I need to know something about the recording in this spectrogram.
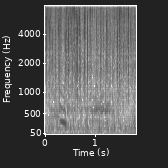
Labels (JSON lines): {"label": "biophony, cascading saw", "recorder": "SoundTrap 600 or HydroMoth"}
